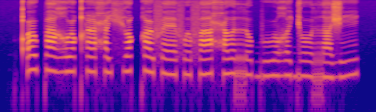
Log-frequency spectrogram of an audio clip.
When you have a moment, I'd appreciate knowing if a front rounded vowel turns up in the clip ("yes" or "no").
no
